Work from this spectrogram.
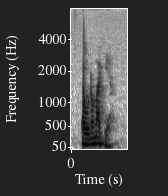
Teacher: Tauro aquí no es tónica, por tanto diptongo. Tauromaquia, la A es la tónica, tampoco aquí es tónica la I, por tanto son dos diptongos.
